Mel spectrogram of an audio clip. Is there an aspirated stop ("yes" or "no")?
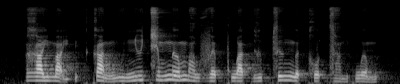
no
